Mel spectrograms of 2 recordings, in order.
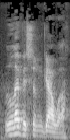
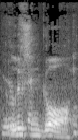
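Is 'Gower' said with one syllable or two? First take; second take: two; one. First: The name is said as spelled, Gower with two syllables. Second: The name is clipped, Gower rhyming with 'gore'.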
